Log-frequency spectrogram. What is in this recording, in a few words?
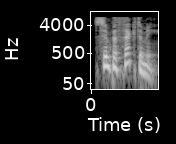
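"sympathectomy", English, British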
